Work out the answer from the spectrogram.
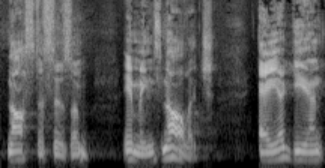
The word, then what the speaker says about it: Gnosticism: divide the word but the g actually goes with gnostic it comes from a greek word the g is silent it's gnosticism it means knowledge a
